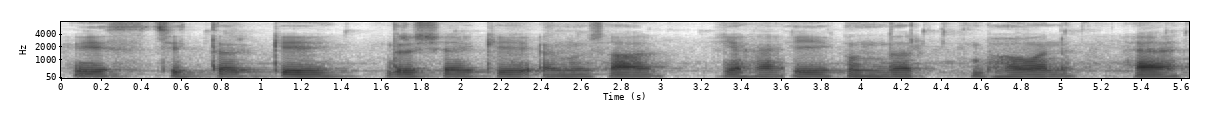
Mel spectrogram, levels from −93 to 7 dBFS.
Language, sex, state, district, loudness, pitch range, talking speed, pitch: Hindi, male, Rajasthan, Churu, -20 LUFS, 105-110 Hz, 115 wpm, 105 Hz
